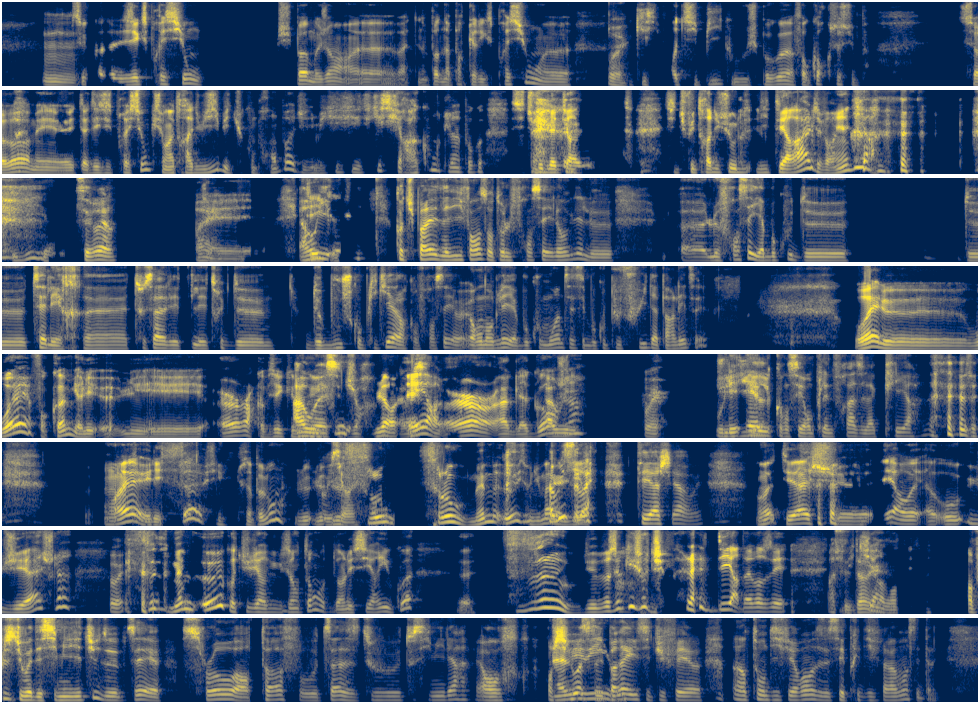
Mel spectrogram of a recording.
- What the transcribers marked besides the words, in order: chuckle; tapping; chuckle; other background noise; stressed: "fluide"; drawn out: "le"; other noise; grunt; in English: "clear"; laugh; put-on voice: "the"; put-on voice: "through through"; chuckle; chuckle; chuckle; put-on voice: "the"; laughing while speaking: "qu'ils ont du mal a"; gasp; put-on voice: "through or though"; chuckle
- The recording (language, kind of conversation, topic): French, podcast, Y a-t-il un mot intraduisible que tu aimes particulièrement ?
